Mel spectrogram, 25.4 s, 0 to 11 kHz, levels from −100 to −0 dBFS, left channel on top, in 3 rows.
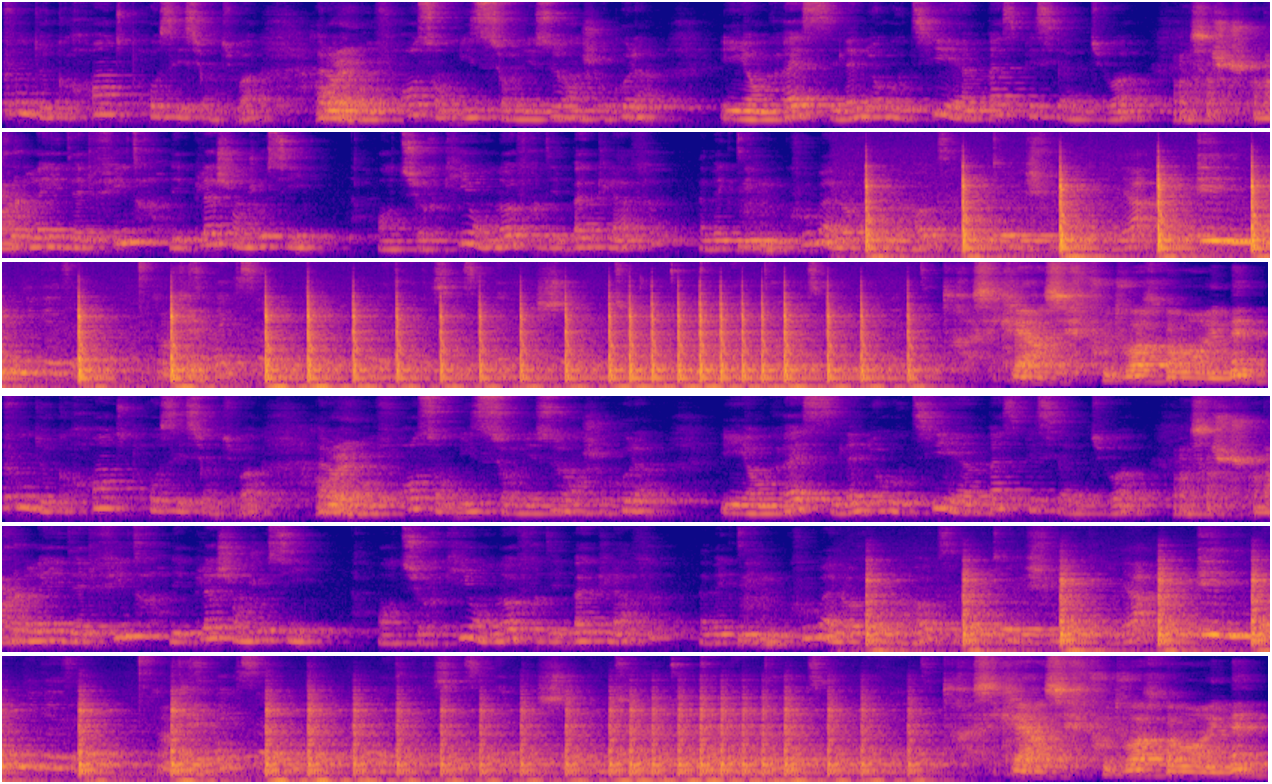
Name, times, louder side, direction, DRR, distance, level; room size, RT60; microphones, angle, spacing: voice 1, 0.0-7.6 8.5-10.5 11.0-12.8 13.1-16.1 16.4-22.9, left 1 dB, 35° left, -2 dB, 1.1 m, -40 dB
voice 2, 7.8-8.6 13.4-13.6 17.9-18.2 23.2-25.2, equal, 10° left, -7 dB, 0.6 m, -33 dB
sound 1, 14.2-14.4 14.9-15.0 15.5-15.7 16.2-16.4 16.8-17.0 17.4-17.6 18.0-18.3 18.7-23.0, left 4 dB, 85° left, 0.3 m, -28 dB
3.5 x 2.7 x 4.5 m, 1.1 s
head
